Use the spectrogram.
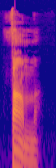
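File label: "thumb", American English; gcompris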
